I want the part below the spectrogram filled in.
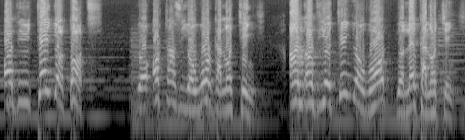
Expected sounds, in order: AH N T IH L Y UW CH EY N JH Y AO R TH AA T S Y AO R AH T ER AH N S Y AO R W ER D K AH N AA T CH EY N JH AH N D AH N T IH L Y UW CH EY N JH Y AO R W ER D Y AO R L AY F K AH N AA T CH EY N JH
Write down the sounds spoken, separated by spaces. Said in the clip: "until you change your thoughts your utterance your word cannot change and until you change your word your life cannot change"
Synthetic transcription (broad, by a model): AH N T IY L Y UW CH EY N JH Y AO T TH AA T Y AO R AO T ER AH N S Y AO W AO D K AH N AA T CH EY N JH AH N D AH N T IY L Y UW CH EY N JH Y AO W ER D Y AO L AY F K AH N AA T CH EY N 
